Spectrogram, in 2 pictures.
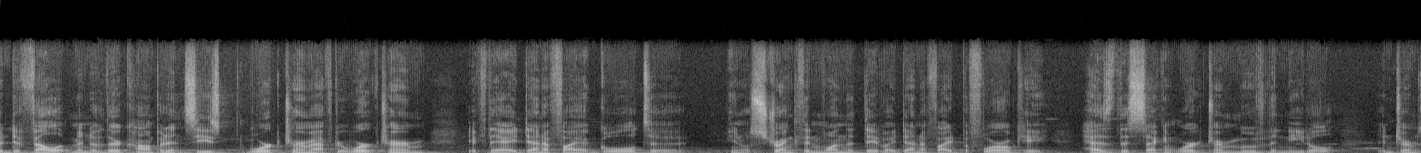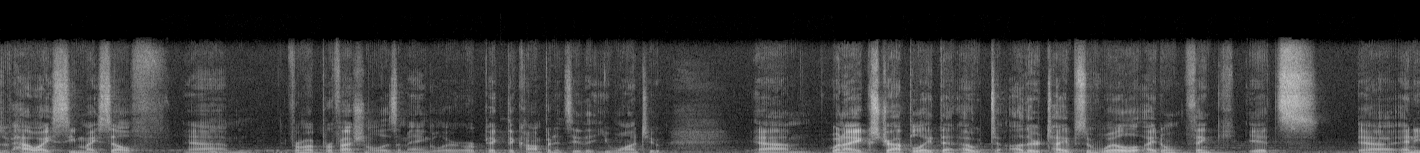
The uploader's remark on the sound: Live from the 2023 CEWIL Conference in Halifax, NS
